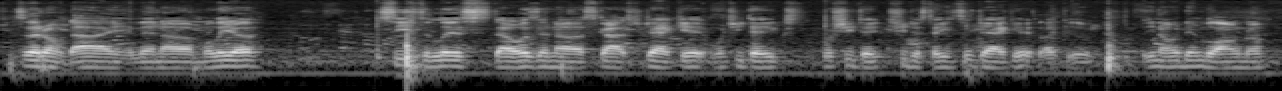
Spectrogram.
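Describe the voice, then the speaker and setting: Low, flat-voiced young man rambling. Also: normal speed, crowd noise. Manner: rambling, filler-heavy, loses track. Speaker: YouTube reviewer. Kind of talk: casual episode recap.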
